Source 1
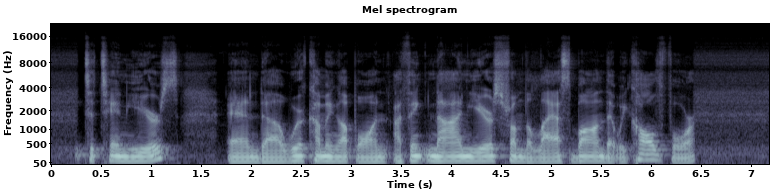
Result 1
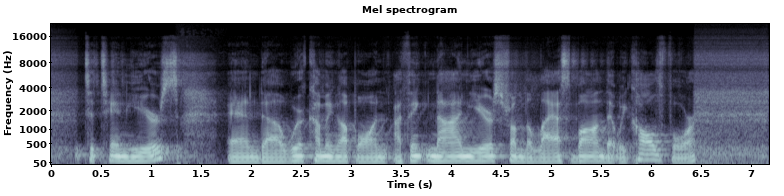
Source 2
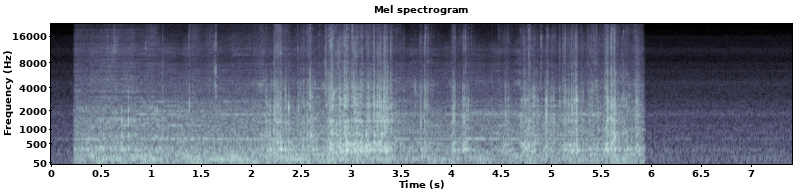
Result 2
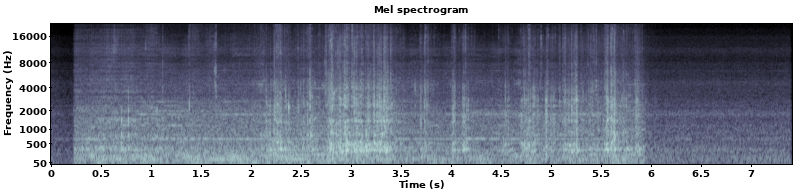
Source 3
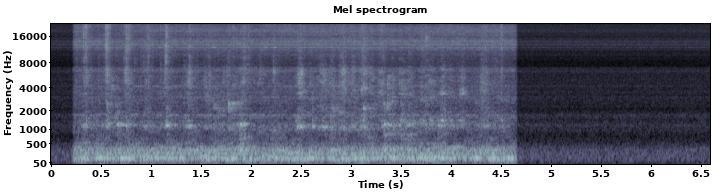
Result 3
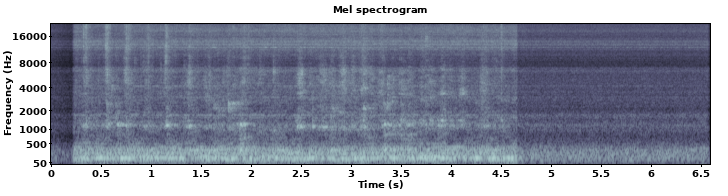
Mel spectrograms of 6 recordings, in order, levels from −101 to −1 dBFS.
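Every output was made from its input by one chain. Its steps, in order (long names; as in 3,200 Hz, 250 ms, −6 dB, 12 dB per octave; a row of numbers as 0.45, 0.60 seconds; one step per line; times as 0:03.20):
reversed playback
upward compression, threshold −30 dBFS
reversed playback
repeating echo 94 ms, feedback 47%, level −18.5 dB
loudness normalisation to −27 LKFS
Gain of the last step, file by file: +6.0, −4.0, +5.5 decibels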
